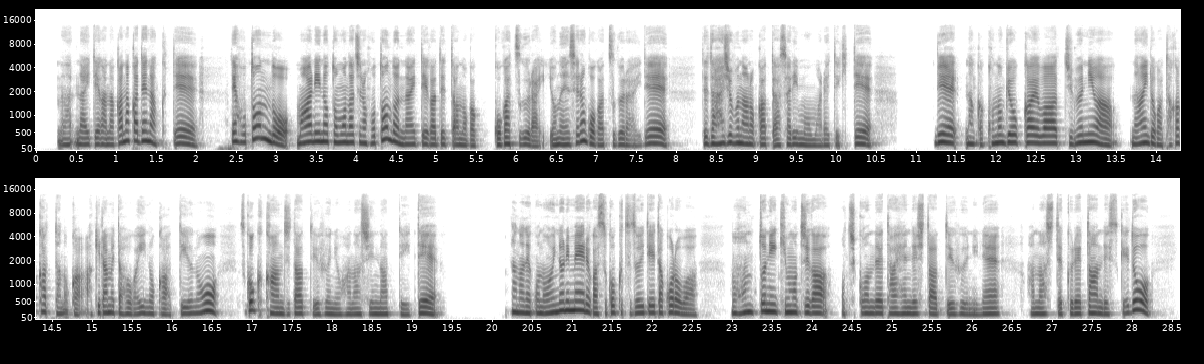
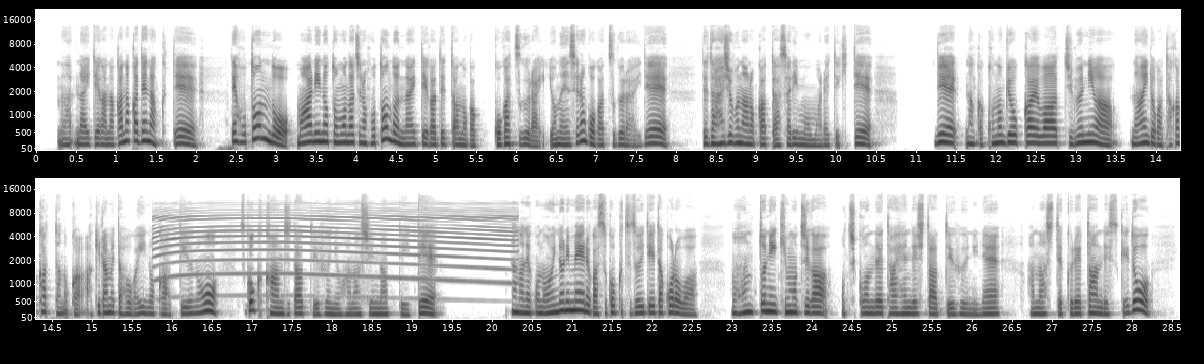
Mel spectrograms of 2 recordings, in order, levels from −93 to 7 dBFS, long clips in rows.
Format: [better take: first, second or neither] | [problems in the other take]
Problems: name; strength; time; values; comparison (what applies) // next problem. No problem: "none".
first | siren; noticeable; from 16 to 20 s; peak 10 dB below the speech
